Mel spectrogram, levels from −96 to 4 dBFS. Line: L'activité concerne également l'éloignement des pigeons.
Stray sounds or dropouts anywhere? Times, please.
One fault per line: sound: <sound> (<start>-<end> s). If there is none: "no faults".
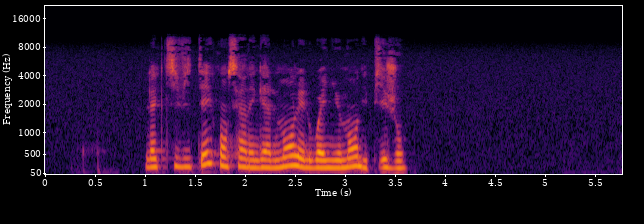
no faults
